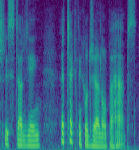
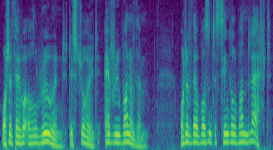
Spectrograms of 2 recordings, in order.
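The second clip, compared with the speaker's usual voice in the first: panicked thoughts; 7 semitones higher, 5 dB louder than usual. A narrator's reading. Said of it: "A sudden panic gripped Henry Bemis".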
